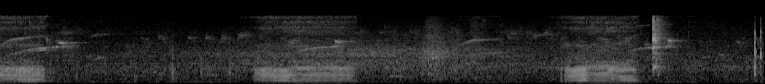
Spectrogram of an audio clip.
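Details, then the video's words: Colt, a pet pug, snoring heavily while asleep: three long rasping, buzzy inhalations with a stacked harmonic tone, each lasting under a second and spaced about three seconds apart, with quieter wheezing whistles in between. "Pug Roncando Snoring (colt roncando)"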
